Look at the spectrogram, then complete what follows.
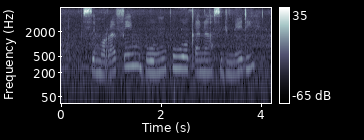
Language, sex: Tswana, female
